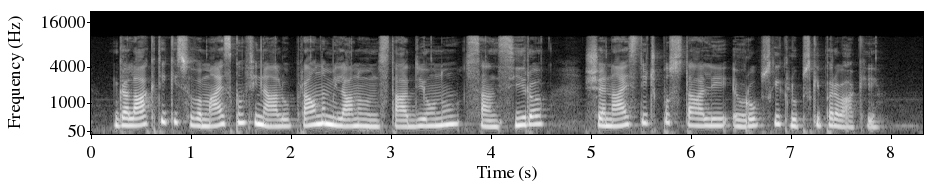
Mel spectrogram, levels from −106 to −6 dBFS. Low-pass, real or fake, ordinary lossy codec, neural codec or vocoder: none; real; none; none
